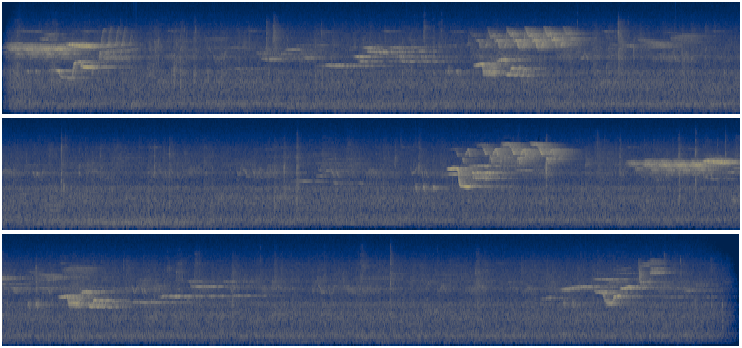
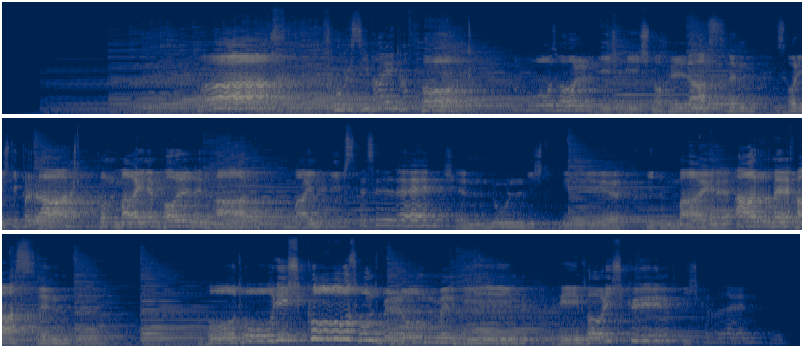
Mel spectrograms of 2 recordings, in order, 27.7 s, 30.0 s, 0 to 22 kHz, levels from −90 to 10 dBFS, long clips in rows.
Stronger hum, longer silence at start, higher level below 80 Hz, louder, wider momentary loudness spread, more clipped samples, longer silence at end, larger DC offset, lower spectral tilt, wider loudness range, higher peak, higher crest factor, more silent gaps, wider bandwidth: neither; second, 0 s vs 0.65 s; second, under -90 dBFS vs -70 dBFS; first, -28 LUFS vs -45 LUFS; first, 22 LU vs 16 LU; neither; second, 0.1 s vs 0.5 s; neither; second, 2.5 dB/octave vs -4 dB/octave; first, 18 LU vs 8 LU; first, -12 dBFS vs -22 dBFS; about the same, 24 dB vs 24 dB; neither; first, over 20 kHz vs 17 kHz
